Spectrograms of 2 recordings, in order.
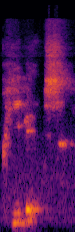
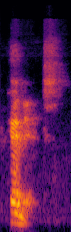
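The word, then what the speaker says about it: Penix: uh correcting the fan on how to pronounce his name because he was calling him Michael Pedix and he's like, "What did you say?" And he's like, "I said Phoenix." He said, "No, no, no. It's Pennix."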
